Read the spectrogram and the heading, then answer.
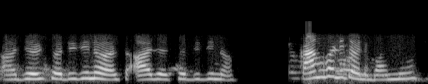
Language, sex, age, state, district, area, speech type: Nepali, female, 30-45, West Bengal, Alipurduar, urban, conversation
